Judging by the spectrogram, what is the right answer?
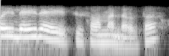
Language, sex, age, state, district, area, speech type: Nepali, female, 45-60, West Bengal, Kalimpong, rural, conversation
